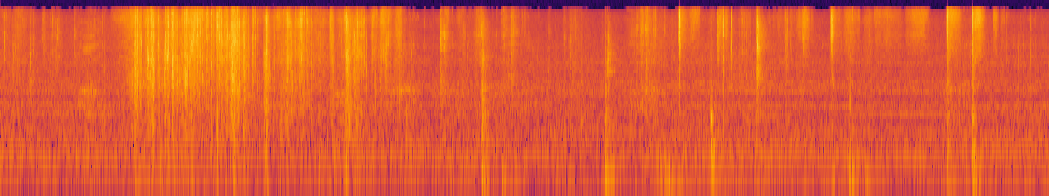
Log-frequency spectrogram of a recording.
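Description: Crinkling and rustling of baking parchment and a piping bag being handled, loudest in a burst about two seconds in, followed by scattered light taps and knocks as the parchment is laid and smoothed on a steel counter. A steady low hum runs underneath.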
